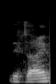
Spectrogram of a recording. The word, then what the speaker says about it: design: Des sign it okay this is not s but this is Zed design it design okay and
